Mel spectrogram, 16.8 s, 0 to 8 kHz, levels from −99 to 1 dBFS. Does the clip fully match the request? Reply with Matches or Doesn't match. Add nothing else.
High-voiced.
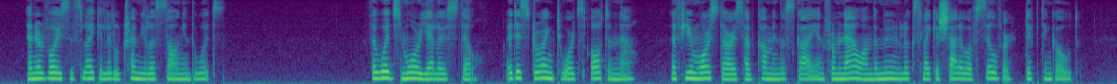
Matches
